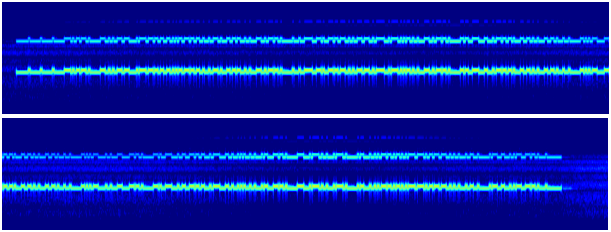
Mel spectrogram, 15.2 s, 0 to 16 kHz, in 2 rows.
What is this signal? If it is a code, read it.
RTTY (50 baud, 170 Hz shift), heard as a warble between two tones, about 1650 Hz centre. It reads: NAME IS PAUL, QTH NANTES, LOC GI81RM GI81RM. HOW COPY? OE3BJ DE N2ZCZ K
